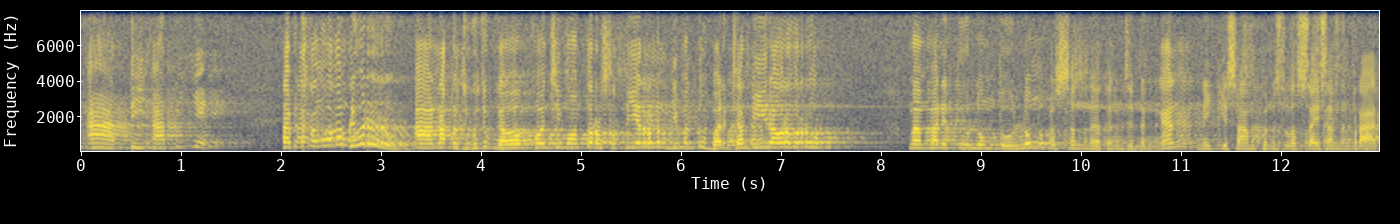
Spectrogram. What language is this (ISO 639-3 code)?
ind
